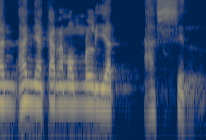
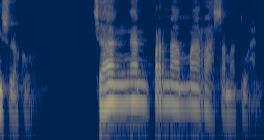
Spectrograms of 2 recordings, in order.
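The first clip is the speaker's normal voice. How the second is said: normal talking voice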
